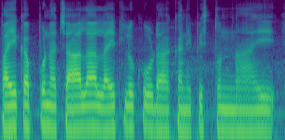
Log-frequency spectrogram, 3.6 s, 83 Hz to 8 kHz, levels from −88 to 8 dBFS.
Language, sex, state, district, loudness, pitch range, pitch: Telugu, male, Telangana, Hyderabad, -16 LUFS, 115-125 Hz, 120 Hz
